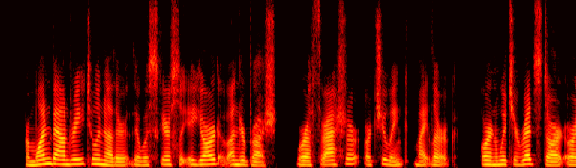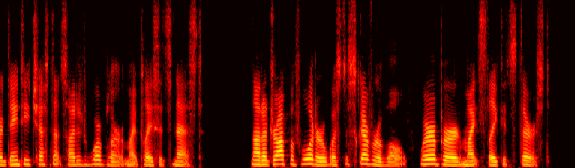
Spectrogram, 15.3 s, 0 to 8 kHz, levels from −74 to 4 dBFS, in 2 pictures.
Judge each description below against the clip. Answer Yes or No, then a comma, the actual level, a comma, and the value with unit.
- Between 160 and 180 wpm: No, average, 190 wpm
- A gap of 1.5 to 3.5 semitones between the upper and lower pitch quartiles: Yes, average, 2.8 semitones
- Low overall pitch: No, high, 190 Hz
